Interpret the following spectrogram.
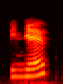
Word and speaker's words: vignette: Vignettes. You pronounce vignettes like the French ones?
